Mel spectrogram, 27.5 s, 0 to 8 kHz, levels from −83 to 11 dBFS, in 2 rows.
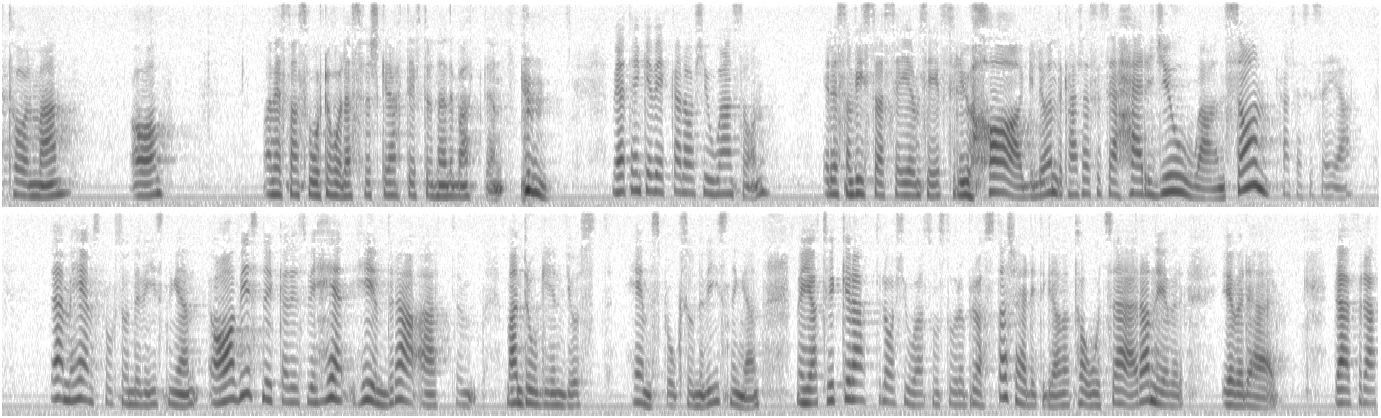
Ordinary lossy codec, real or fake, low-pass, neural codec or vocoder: none; real; none; none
